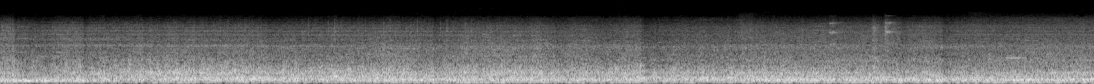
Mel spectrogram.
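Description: Loaded freight train of open wagons passing on the far line: a loud, steady rumble of wagon wheels running over the rails.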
